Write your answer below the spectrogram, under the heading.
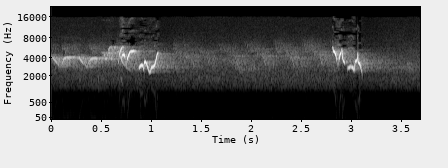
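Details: Simple, melodious chivi vireo song: a warbled whistled phrase with rapid up-and-down turns, then after a pause a second similar zigzag phrase, over soft continuous background hiss.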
